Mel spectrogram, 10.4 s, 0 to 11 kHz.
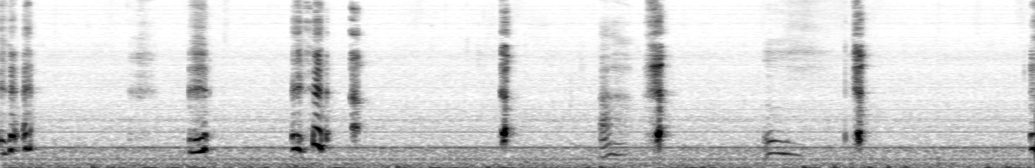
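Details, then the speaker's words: Staged sleepover role-play: a young woman trying to fall asleep has repeated sharp vocal hiccups, about nine in ten seconds, in a quiet room; she has had hiccups off and on for about 15–20 minutes and is being tickled. "I'm really trying to fall asleep but I can't can't do to these hiccups hiccups excuse me I've had them for about I've had them off and on for about 15 20. minutes Maybe"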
